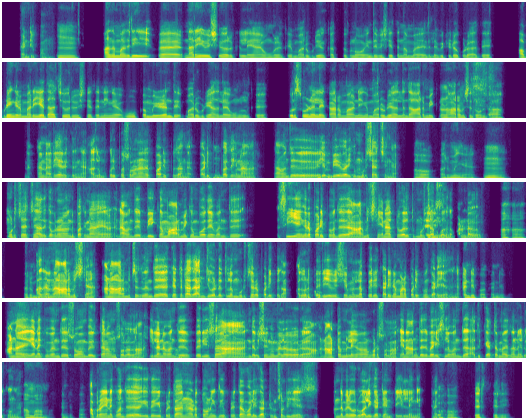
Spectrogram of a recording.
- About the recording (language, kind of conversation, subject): Tamil, podcast, மறுபடியும் கற்றுக்கொள்ளத் தொடங்க உங்களுக்கு ஊக்கம் எப்படி கிடைத்தது?
- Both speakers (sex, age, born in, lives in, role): male, 20-24, India, India, host; male, 35-39, India, India, guest
- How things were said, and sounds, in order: tapping; other noise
